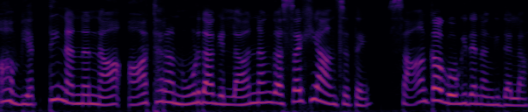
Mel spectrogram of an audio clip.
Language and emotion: Kannada, disgusted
